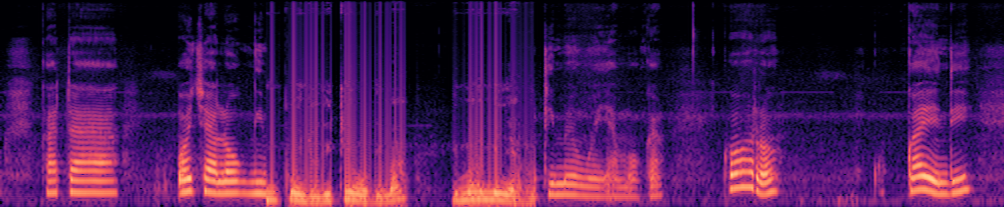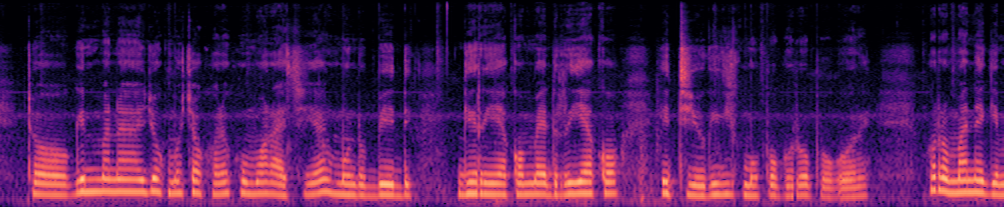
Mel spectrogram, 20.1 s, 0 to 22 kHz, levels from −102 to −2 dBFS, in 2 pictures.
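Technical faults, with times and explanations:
2.65–5.34 s, interleaved audio read as planar: the halves of each 11.6 ms block play together at half speed, so speech turns dull and robotic, buzzing at 86.1 Hz.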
